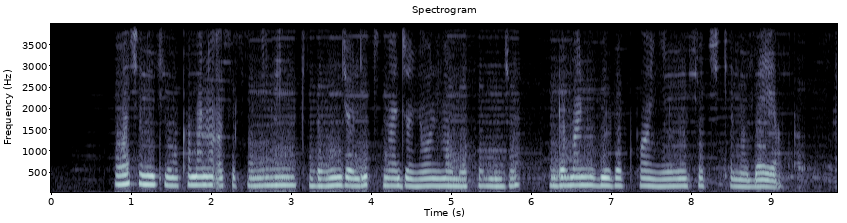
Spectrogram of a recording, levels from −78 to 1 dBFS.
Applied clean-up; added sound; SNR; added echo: neural separator model SepFormer DNS4.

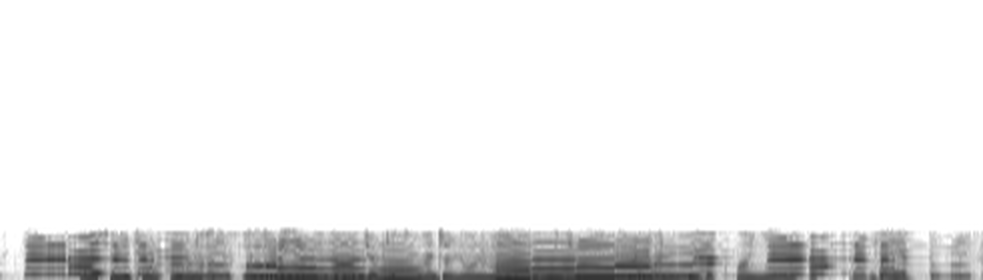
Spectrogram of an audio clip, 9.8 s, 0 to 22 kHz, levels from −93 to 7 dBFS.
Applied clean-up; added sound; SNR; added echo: neural mask model RNNoise.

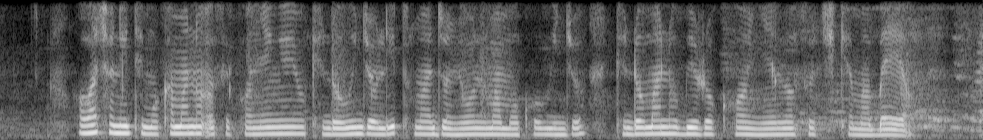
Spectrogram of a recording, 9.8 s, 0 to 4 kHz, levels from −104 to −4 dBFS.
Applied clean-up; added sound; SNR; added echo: none; none; none; none.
